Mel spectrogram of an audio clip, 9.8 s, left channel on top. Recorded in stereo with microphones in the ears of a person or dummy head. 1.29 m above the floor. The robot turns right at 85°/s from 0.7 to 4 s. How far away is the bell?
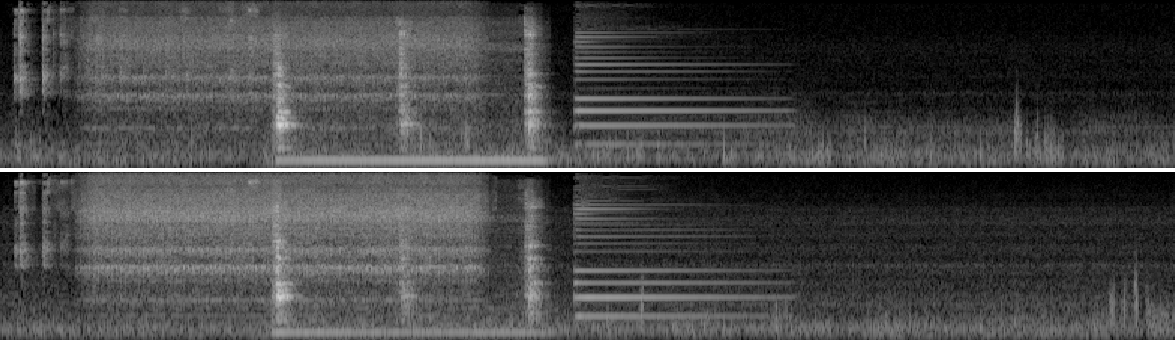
About 1.1 m.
